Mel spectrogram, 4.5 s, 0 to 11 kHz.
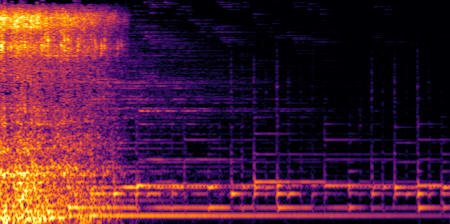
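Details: Volvo D13 truck diesel after replacing an ECM with a melted connector pin, which had caused a crank-no-start: rough cranking rush catches, then settles into a steady, even diesel idle clatter; starts and idles normally.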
